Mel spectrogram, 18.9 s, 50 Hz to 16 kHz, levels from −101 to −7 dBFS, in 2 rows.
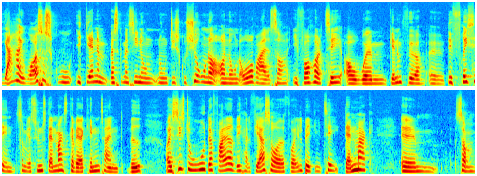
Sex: female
